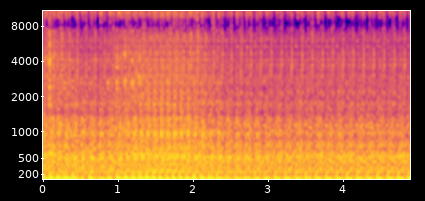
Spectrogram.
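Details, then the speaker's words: 2014 Royal Enfield Bullet BS3 single-cylinder at idle: uneven thump with a faint rapid tik-tik ticking that comes and goes, loud tappet noise; a mechanic was consulted about the tappets. "भाई हो सकता है video में कम capture हो रही हो पर भाई की बुलेट में टपट में आवाज काफी है"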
